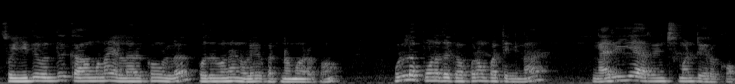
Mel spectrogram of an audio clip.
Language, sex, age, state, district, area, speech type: Tamil, male, 45-60, Tamil Nadu, Mayiladuthurai, rural, spontaneous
